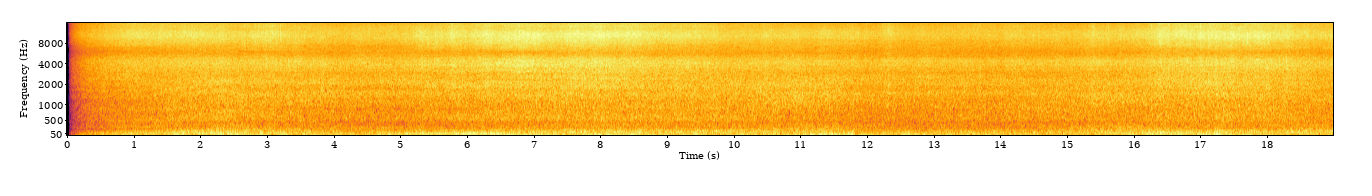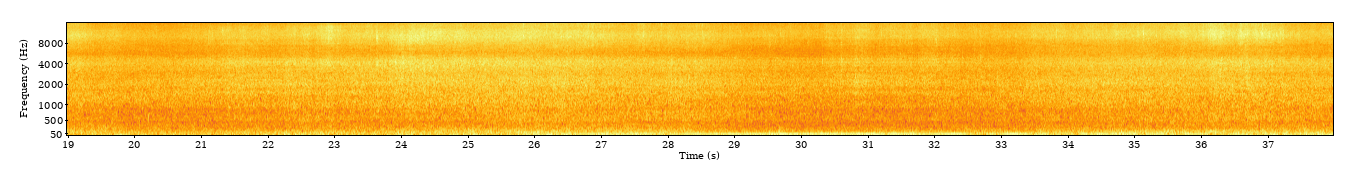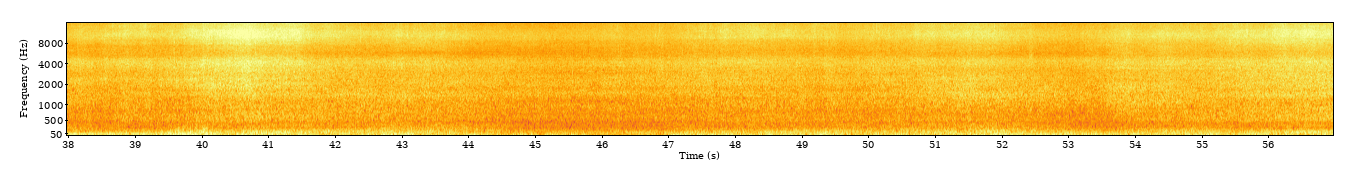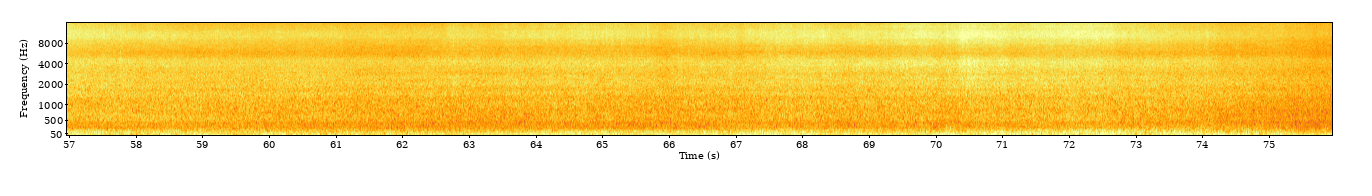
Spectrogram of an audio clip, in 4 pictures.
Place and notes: {"title": "金沙灣海濱公園, 貢寮區 - Sound of the waves", "date": "2014-07-21 12:43:00", "description": "Sound of the waves, Traffic Sound, Very hot weather\nSony PCM D50+ Soundman OKM II", "latitude": "25.08", "longitude": "121.92", "altitude": "5", "timezone": "Asia/Taipei"}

